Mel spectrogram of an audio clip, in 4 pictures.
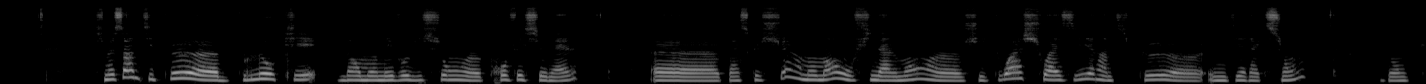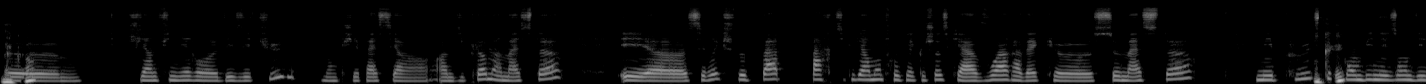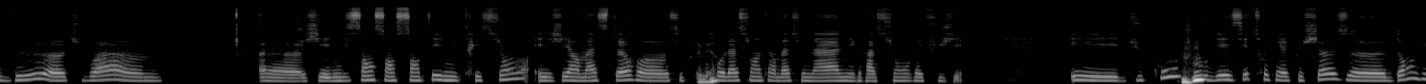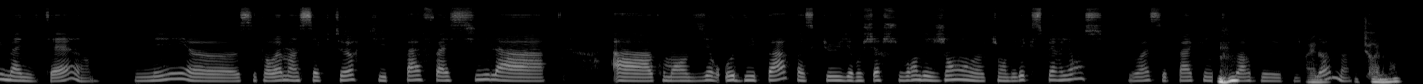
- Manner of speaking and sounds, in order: drawn out: "Heu"; other background noise; stressed: "particulièrement"; "migrations" said as "négrations"; drawn out: "Et"
- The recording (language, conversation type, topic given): French, advice, Pourquoi ai-je l’impression de stagner dans mon évolution de carrière ?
